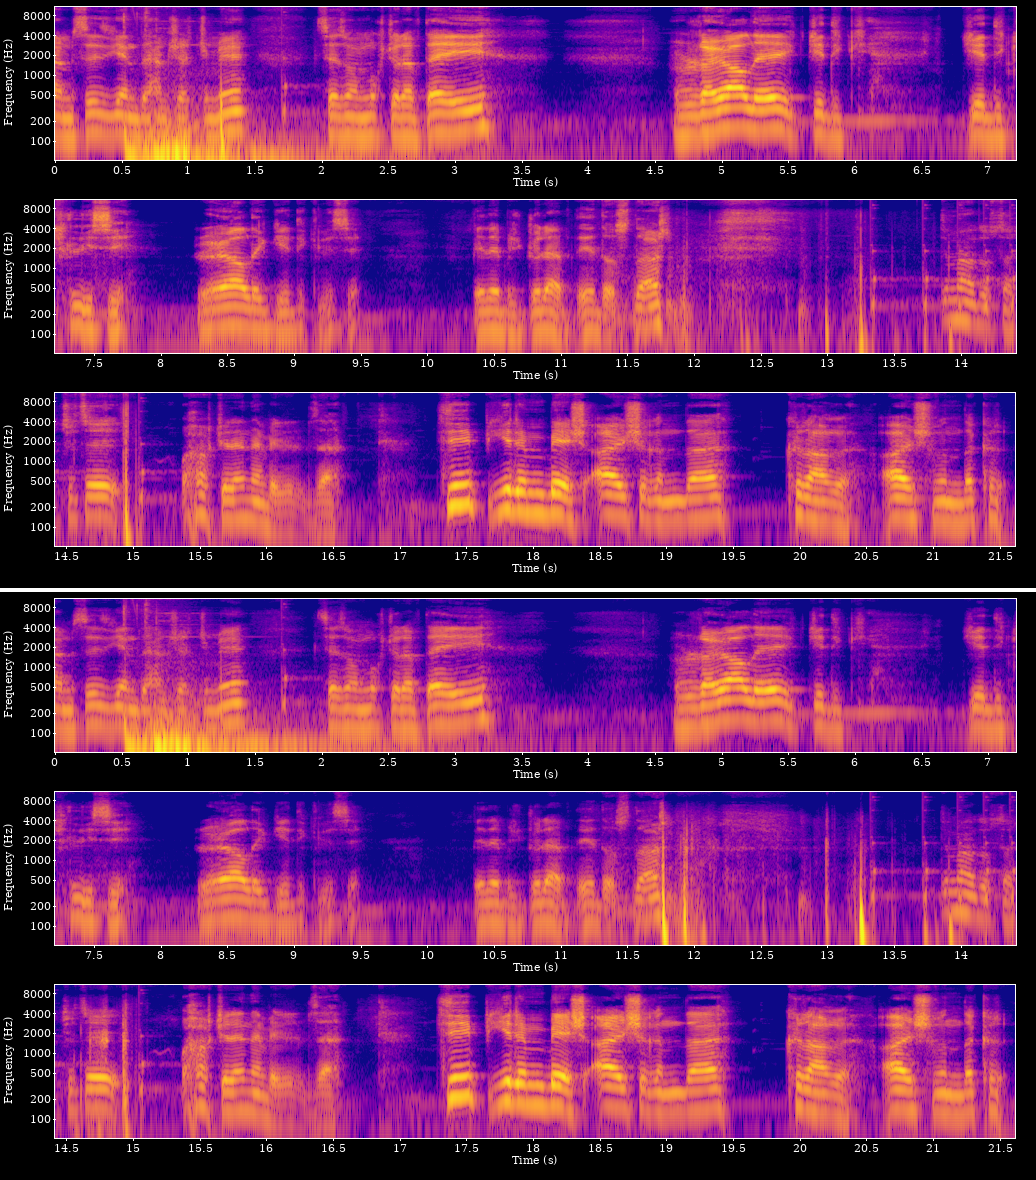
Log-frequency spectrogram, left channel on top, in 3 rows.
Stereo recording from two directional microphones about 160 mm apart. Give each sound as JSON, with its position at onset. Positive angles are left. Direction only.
{"t": 0.0, "sound": "speech", "side_deg": 0}
{"t": 10.3, "sound": "speech", "side_deg": 20}
{"t": 13.7, "sound": "music", "side_deg": 0}
{"t": 14.1, "sound": "speech", "side_deg": 0}
{"t": 14.6, "sound": "speech", "side_deg": -20}
{"t": 15.0, "sound": "speech", "side_deg": 5}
